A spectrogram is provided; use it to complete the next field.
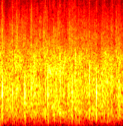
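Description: Steady applause from a crowd, many hands clapping in a dense, crackling wash with a few sharper individual claps standing out throughout. A church audience at Bellwether clapping in praise of God.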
